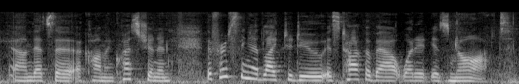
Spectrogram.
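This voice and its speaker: A woman speaks at a moderate pace. Audible room echo and noticeable background noise surround her voice. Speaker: physician and keynote speaker. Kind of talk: lecture. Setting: stage with audience. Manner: soft-spoken. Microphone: no microphone, recorder only.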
